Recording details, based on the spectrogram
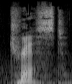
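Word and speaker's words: tryst: that word even mean price chist is how it's pronounced a private romantic rendevu between lovers trist trist okay but they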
